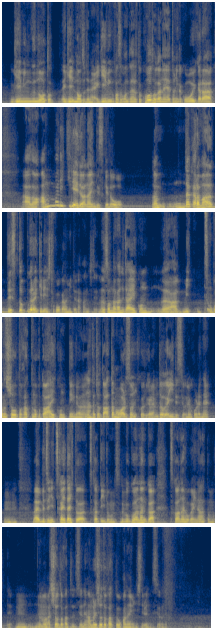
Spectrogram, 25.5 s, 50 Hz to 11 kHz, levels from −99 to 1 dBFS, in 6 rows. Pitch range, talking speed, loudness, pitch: 95-150 Hz, 570 characters per minute, -21 LUFS, 125 Hz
